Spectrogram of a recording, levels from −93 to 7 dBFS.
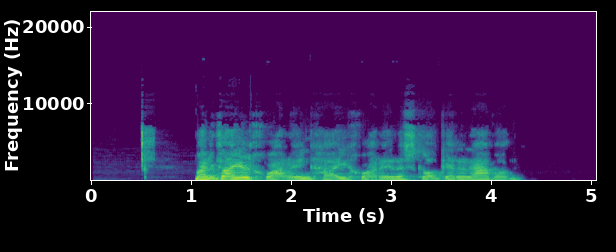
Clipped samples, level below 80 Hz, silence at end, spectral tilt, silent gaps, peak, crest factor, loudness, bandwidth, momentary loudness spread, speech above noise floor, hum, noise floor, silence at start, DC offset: under 0.1%; -58 dBFS; 0.75 s; -6 dB/octave; none; 0 dBFS; 18 dB; -17 LUFS; 9.2 kHz; 14 LU; 72 dB; none; -89 dBFS; 0.5 s; under 0.1%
